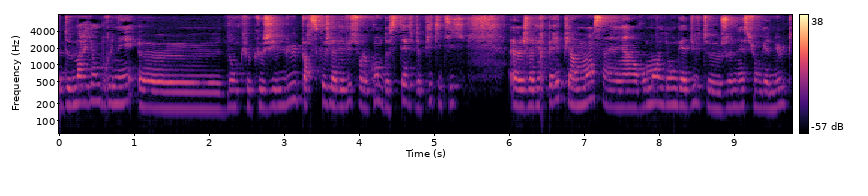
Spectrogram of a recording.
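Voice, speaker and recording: A woman's voice: fairly low pitch, dark tone, reverberant. A woman chatting casually about the books she read this week, rambling a little, with lots of fillers and self-corrections. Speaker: book vlogger. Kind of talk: casual book review chat.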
